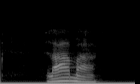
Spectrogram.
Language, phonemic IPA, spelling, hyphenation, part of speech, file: Dutch, /ˈlaː.maː/, lama, la‧ma, noun / interjection, Nl-lama.ogg
- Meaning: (noun) 1. llama, Lama glama 2. Buddhist lama; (interjection) abbreviation of laat maar (“never mind”)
